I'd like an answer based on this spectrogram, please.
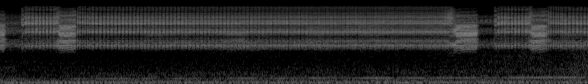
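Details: Kuroiwa's cicadas, recorded 7 September 2022 near the Kōme River mouth in Tenjin-machi, Nishinoomote on Tanegashima, Japan, give a constant intense buzzing, with a louder burst at the start and another pair near the end.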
